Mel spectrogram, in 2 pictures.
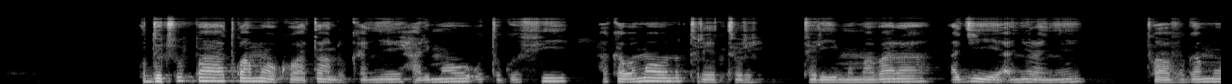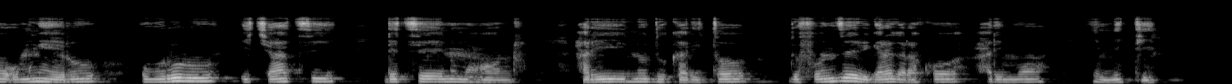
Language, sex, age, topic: Kinyarwanda, male, 25-35, health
